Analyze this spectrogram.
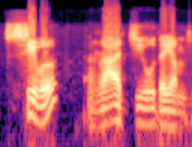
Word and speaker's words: शिवराज्योदयम्: ध्यान दीजिए, कई लोग अलग अलग तरीके से प्रोनाउंसिएट करते हैं। शिव राज्योदयम, शिव राज्य उदयम, शिव राज्य उदयम, इसको शिव राज्योदय भी कहते हैं लोग। तो शिव राज्योदयम।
